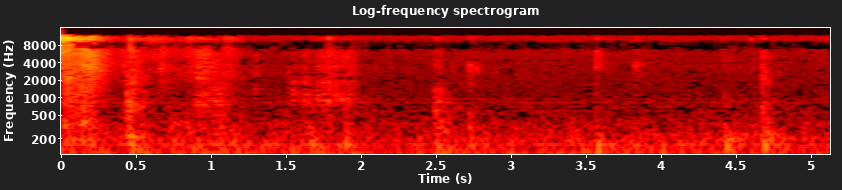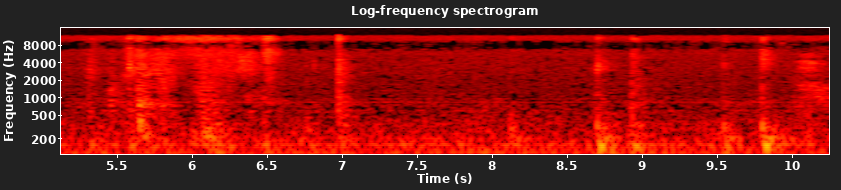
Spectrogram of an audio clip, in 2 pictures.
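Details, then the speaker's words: Chest percussion with the patient lying down: repeated hollow finger taps give a resonant note in all fields, normal for air-filled lung. "Okay, renaissance sound heard in all field."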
